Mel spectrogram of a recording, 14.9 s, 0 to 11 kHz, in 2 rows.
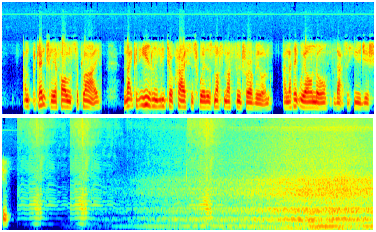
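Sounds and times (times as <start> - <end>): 
speech: 0.4 - 7.6
dense continuous hum of buzzing bees: 7.8 - 14.8.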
